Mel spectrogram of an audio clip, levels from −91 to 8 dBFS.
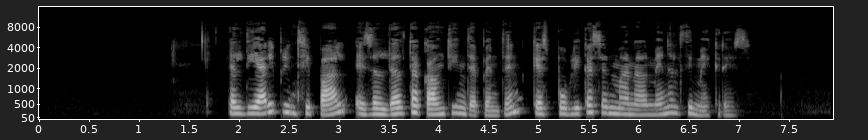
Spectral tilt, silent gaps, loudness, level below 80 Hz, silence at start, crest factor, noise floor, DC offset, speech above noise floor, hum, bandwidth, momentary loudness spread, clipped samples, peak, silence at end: -6 dB/octave; none; -26 LUFS; -78 dBFS; 1.9 s; 20 dB; -86 dBFS; under 0.1%; 60 dB; none; 9.6 kHz; 10 LU; under 0.1%; -8 dBFS; 0.9 s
